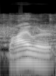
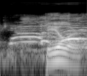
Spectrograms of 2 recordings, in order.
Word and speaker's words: Beeler: Brian Byler, is that how you say it? Beeler. I always say that wrong.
